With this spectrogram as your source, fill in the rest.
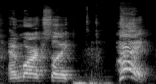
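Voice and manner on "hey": sharp angry hey. Retold or imitated. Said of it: "I didn't hear that "hey".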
